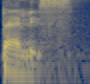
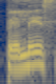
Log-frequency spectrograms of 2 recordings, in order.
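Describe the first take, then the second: First: "पैलेस" as PAL-is, lower and falling; correct palace pronunciation. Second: "पैलेस" as pe-LESS, long E in second syllable; wrong palace pronunciation. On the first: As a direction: say "पैलेस" with open A, short i. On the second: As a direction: say "पैलेस" with both vowels as full E. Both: Shown as a demonstration. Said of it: "पैलेस नहीं".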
